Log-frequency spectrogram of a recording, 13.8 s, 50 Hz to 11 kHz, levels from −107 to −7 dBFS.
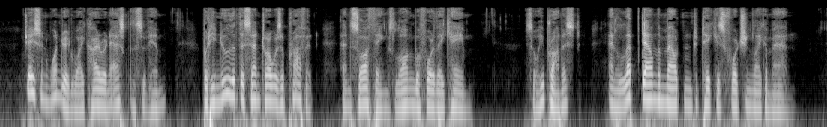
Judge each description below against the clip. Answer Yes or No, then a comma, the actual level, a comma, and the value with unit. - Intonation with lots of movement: No, average, 4.6 semitones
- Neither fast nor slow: Yes, average, 170 wpm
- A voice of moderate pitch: No, low, 125 Hz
